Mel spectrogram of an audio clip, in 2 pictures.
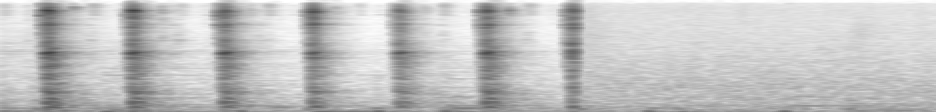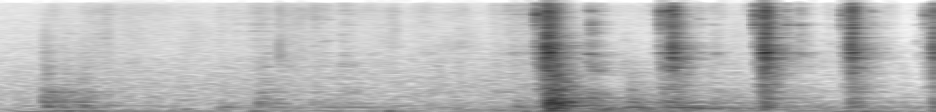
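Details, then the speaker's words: Old blow torch being restored; hand pump's packing pushed out with back pressure so it flares against the cylinder walls, now pumping with rhythmic clicks about three strokes per second in two bursts, building pressure; hand pump working normally. "Now it's starting to pump. Had to get that packing pushed out, a little back pressure on it so that it flared out against the sides of the pump."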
